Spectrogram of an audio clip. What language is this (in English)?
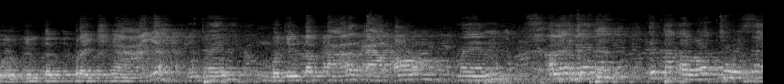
Thai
